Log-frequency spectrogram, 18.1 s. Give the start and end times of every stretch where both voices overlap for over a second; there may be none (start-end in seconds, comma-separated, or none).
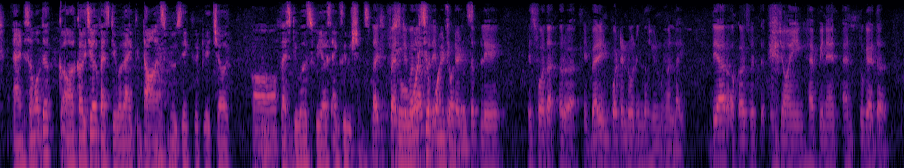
7.9-9.4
